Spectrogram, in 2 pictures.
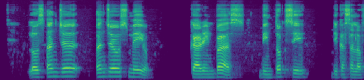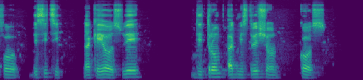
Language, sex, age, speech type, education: Nigerian Pidgin, male, 15-29, spontaneous, tertiary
